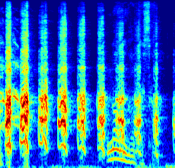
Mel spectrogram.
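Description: A man laughing hard in quick, repeated bursts, about four to five a second.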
